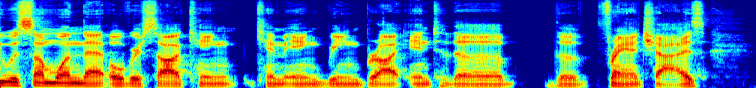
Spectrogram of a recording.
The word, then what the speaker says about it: Ng: But we have Kim Ng in the list. I want people to, it's spelled NG. You're going to be seeing something unfamiliar there, unorthodox there.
